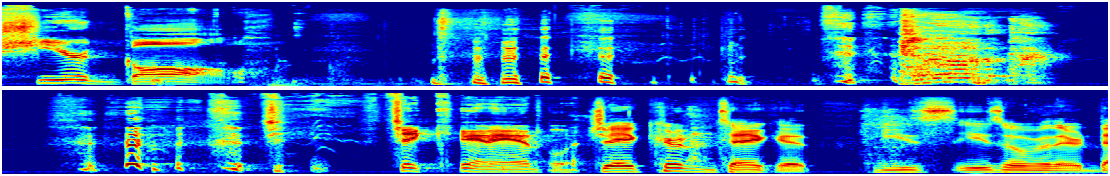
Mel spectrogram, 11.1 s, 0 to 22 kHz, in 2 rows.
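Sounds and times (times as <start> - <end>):
speech: 0.2 - 1.6, 2.2 - 5.3, 5.9 - 11.0
laughter: 2.1 - 4.8, 5.8 - 7.4
harsh wet coughing with spittle: 2.3 - 5.4.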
